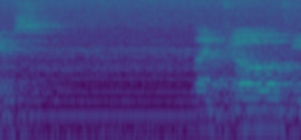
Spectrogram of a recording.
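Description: Steady electrical mains hum from the church's sound system, heard through a pause in a man's speech. The voice resumes about one and a half seconds in.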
